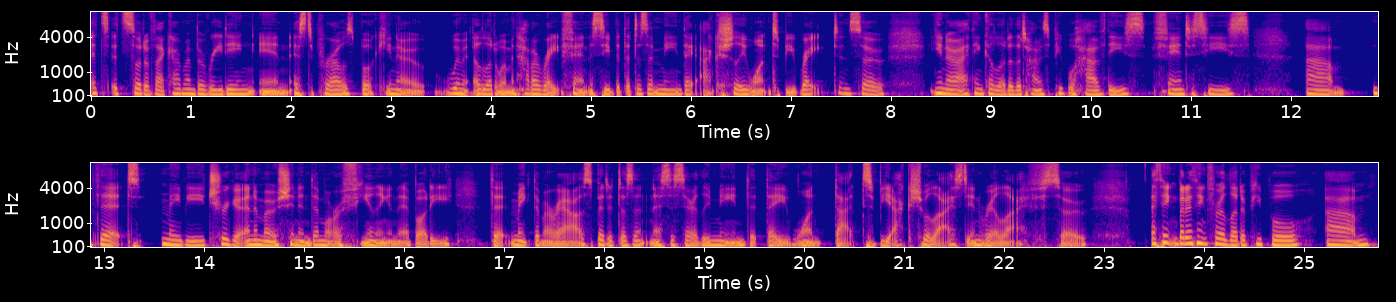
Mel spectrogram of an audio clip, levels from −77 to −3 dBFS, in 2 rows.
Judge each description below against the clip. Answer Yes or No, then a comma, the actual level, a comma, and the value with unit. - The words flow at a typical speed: No, fast, 215 wpm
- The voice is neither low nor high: Yes, medium, 175 Hz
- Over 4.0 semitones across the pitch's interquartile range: No, narrow, 2.6 semitones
